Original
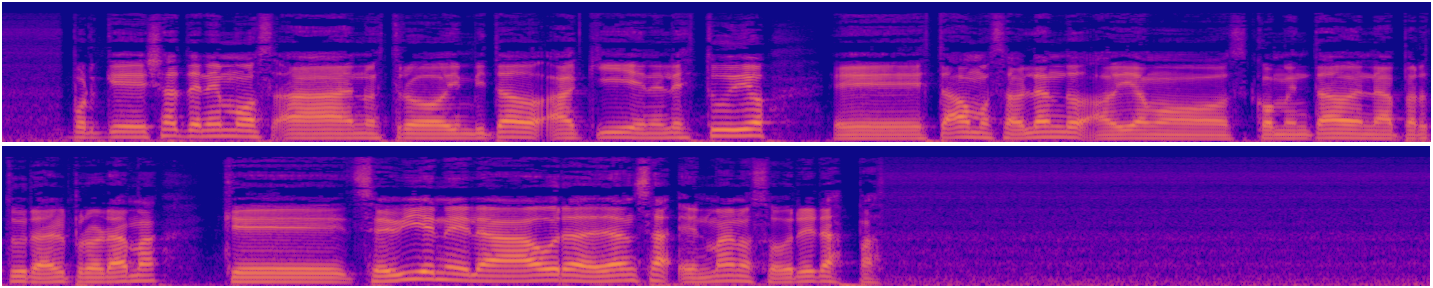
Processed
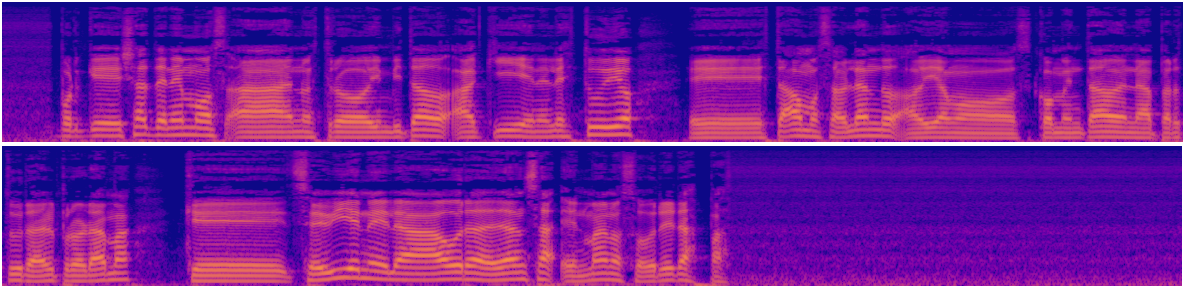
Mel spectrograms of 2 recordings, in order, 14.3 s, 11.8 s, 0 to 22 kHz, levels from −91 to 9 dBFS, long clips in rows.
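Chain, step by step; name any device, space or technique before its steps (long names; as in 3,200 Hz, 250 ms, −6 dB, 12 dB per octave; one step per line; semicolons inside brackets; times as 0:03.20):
nightcore (speed change +21%)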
